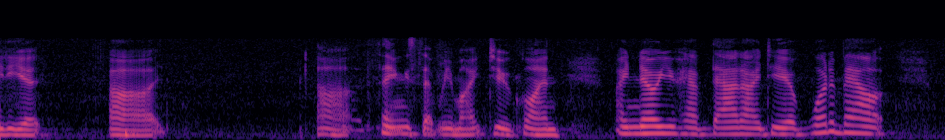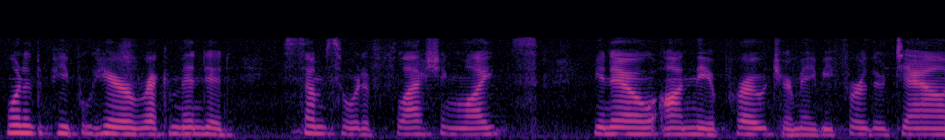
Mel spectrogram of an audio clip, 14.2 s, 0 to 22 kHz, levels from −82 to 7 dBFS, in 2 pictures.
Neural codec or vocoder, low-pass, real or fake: none; 7.2 kHz; real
